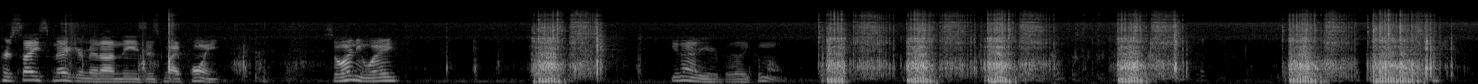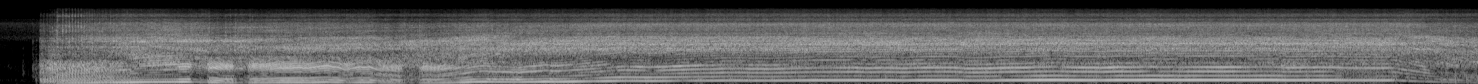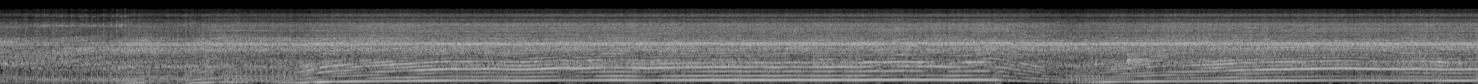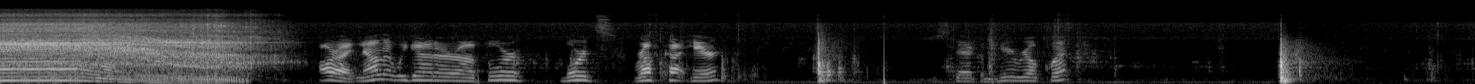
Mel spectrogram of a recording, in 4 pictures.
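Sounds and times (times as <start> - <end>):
chainsaw revving and cutting: 5.3 - 6.0, 8.2 - 10.6, 11.2 - 11.9, 12.8 - 14.4, 15.1 - 47.4.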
